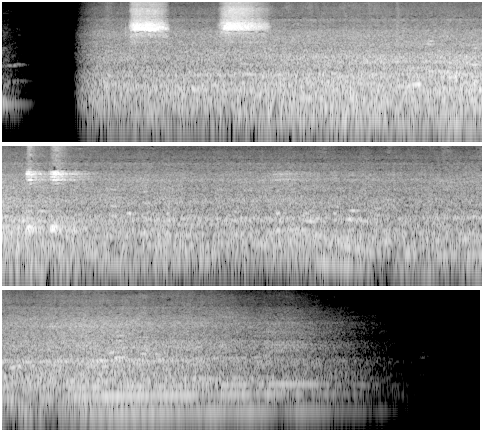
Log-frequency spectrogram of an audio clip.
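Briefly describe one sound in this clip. Traffic hums along a road outdoors.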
